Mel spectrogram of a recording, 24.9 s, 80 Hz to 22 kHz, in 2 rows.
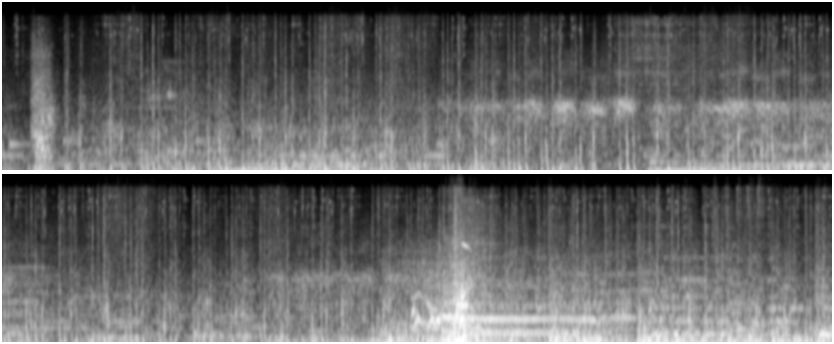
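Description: Roach, the horse in The Witcher 3, gallops with a steady, rhythmic clip-clop of hooves that stays fairly quiet and continuous, with a brief louder burst near the end.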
